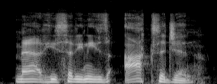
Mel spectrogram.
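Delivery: ordinary delivery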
